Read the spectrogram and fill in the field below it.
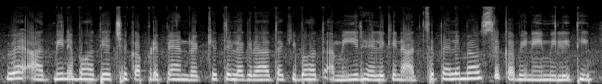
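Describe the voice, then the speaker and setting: A woman's voice: fairly high pitch, steady tone, a little fast, dark tone, slight background noise, poor audio. A woman narrating a moral story in the first person, reading all the parts in her own voice. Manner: reads every part herself, mother-in-law and man included, in her own voice.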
